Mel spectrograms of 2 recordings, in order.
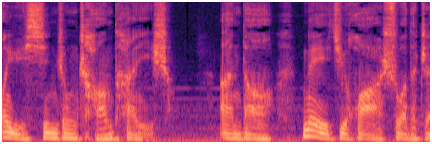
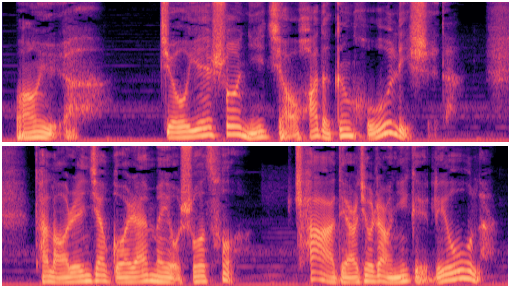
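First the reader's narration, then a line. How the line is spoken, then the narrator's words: Calm, indifferent middle-aged man. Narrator (Chinese): 身后传来那个中年人淡淡的说道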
